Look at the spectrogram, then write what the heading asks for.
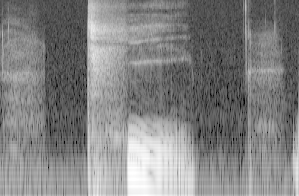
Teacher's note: So to make, like for a T, we have to actually put the tongue up on the near the front teeth, behind the teeth, lift it. I guess the tongue really goes to the top, the roof of the mouth.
